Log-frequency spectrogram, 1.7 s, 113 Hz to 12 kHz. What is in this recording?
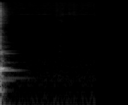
Metal Timbale closed 006
closed, conga, god, home, real, record, trash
